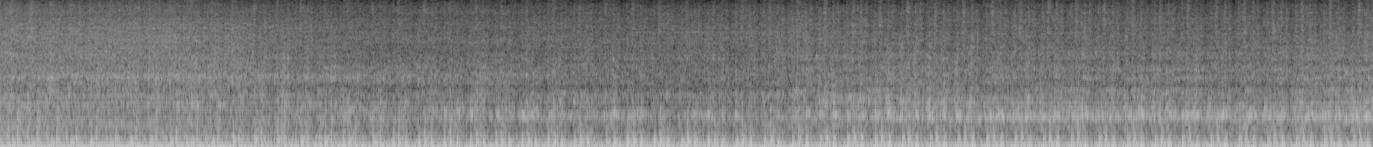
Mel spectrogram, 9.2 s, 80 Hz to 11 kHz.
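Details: 2007 Harley-Davidson Ultra Classic V-twin after a Screamin' Eagle compensator upgrade for a warm-start problem: low, lumpy, steady idle with light mechanical clatter, normal running.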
